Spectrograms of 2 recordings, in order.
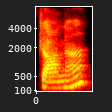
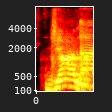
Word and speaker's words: Gianna: but it's actually pronounced Janna Janna oh yeah it no it's okay it happens it looks like Giana but um it's Italian I'm named after my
